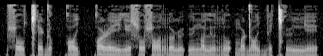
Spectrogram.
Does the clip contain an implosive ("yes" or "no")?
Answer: no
